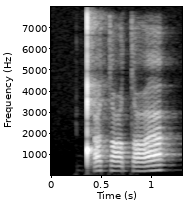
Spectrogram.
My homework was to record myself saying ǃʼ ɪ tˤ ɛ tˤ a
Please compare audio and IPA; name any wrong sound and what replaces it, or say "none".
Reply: ɛ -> æ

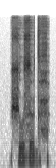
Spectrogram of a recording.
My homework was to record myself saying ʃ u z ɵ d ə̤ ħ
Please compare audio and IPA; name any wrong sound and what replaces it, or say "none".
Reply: none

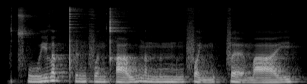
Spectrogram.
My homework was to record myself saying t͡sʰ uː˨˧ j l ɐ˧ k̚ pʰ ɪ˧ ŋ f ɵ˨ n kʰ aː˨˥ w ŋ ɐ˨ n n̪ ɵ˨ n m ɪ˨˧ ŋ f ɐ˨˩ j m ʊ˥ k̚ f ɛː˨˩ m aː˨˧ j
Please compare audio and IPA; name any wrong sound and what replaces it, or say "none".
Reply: uː˨˧ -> uː˨˥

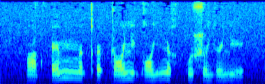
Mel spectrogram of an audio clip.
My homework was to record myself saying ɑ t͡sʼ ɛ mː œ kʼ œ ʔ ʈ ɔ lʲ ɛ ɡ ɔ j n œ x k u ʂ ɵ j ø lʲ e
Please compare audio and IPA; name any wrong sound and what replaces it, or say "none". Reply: none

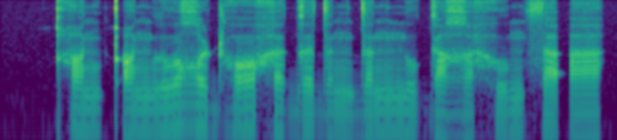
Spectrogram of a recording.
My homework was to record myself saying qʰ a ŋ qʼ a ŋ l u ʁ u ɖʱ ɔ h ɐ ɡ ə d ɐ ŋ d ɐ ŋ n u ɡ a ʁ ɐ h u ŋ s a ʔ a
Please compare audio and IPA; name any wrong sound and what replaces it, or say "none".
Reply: none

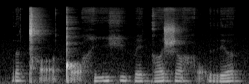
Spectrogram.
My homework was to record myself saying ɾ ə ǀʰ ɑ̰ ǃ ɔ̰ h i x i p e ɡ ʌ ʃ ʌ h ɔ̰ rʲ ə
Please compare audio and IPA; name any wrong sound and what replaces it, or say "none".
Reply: none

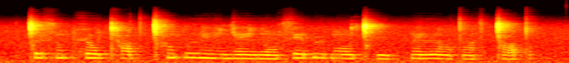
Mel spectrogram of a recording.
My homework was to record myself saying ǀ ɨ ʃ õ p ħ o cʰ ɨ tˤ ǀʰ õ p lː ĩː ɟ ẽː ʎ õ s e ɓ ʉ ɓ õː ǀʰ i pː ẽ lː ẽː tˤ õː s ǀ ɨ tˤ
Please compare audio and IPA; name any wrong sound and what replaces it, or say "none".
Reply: ʃ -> s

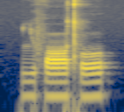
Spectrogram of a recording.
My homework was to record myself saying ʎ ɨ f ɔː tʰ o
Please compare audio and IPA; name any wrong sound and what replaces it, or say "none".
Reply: none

